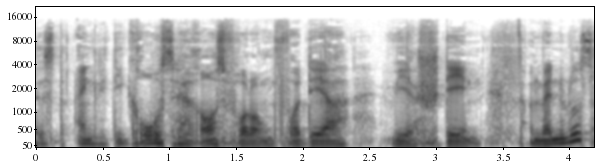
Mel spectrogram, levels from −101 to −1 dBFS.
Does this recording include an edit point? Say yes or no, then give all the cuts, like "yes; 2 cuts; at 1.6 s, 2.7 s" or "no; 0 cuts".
no; 0 cuts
